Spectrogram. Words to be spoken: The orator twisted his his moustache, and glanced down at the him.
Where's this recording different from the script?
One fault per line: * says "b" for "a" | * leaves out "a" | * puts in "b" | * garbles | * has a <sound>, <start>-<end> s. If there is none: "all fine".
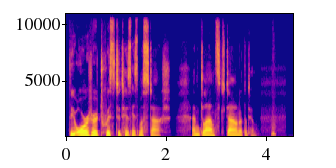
* has a whoosh, 4.1-4.2 s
